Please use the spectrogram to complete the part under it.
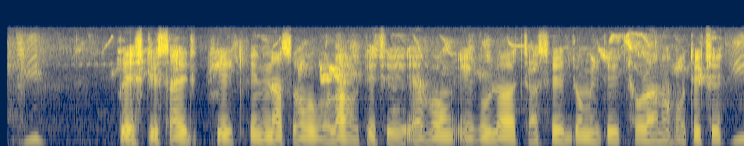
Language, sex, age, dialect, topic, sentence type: Bengali, male, 18-24, Western, agriculture, statement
